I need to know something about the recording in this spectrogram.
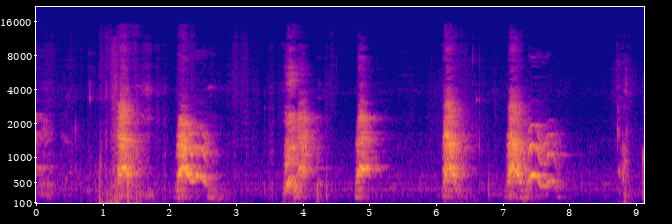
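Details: A dog gives single loud barks spaced roughly one to one and a half seconds apart, seven in a row, each a short harsh burst, in a quiet indoor setting.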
